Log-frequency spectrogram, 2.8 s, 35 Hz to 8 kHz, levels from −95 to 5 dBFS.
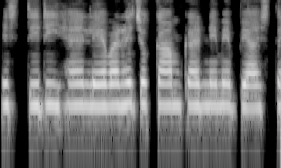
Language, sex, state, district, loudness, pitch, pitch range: Hindi, female, Bihar, Saharsa, -15 LUFS, 265 Hz, 265-270 Hz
